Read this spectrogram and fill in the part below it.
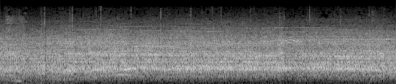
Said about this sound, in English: I don't like to hear the fans cheering. I'm surprised by that. And the players are telling him not to be doing that. No question. To cheer for a player who gets injured.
